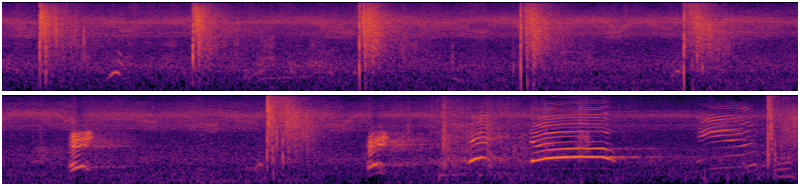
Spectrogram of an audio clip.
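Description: A helper's agitation whip cracking sharply about once a second, as used to work up a dog in protection training. Near the end come a few loud, high-pitched cries.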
